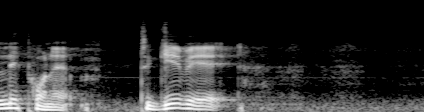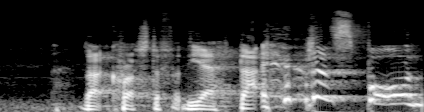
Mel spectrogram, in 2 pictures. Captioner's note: chuckles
